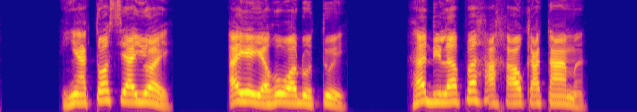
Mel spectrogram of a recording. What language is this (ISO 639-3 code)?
ewe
